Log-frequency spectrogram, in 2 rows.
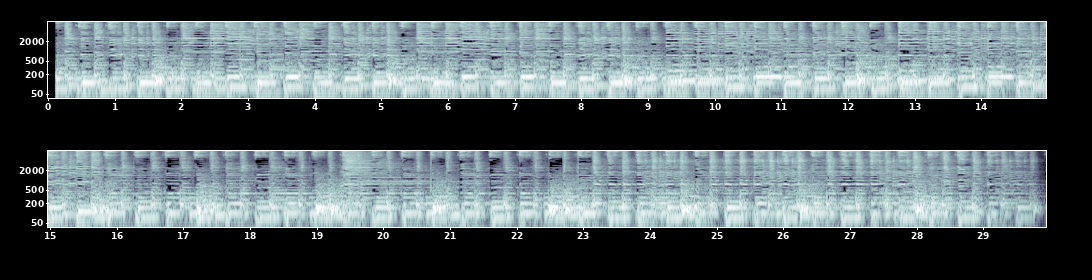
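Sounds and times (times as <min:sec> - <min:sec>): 
guitars: 0:00.1 - 0:29.9.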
